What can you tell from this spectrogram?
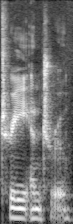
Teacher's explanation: you don't really need that rounding of tree um sometimes people teach the r as a rounded lip um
